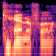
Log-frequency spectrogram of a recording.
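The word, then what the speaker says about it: Kanifa: I don't know, but they're I think the audiobook said Canifa. Canifa. Okay, oh wow, that's definitely not how I pronounce it in my head. Was it Canifa, Lauren, or Conifa? It was Canifa, yeah.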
